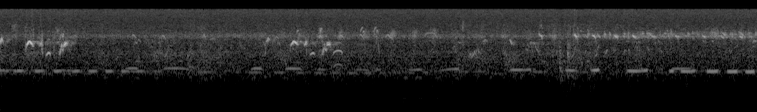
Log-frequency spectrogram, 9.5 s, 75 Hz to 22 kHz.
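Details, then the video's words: Emerald-spotted wood dove calling in the background at an African waterhole on 31 August 2024 while an elephant feeds nearby; soft, low, repeated cooing notes, with other birds chirping faintly above. "You can hear the emerald spotted wood dove calling in the back."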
